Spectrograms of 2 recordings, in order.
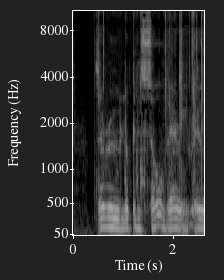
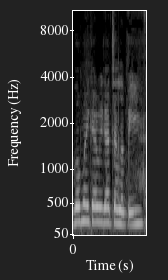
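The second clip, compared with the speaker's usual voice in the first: high, loud delight; real excitement, high and loud; thrilled; 7 semitones higher, 7 dB louder than usual. Real, not acted. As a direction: gush over the card. Still thrilled at the pull.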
